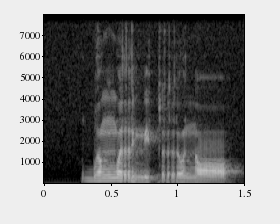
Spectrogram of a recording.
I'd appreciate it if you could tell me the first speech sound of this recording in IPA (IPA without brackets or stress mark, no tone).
b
